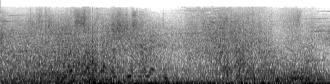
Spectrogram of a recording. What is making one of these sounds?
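A huge crystal shatters with a booming explosion.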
